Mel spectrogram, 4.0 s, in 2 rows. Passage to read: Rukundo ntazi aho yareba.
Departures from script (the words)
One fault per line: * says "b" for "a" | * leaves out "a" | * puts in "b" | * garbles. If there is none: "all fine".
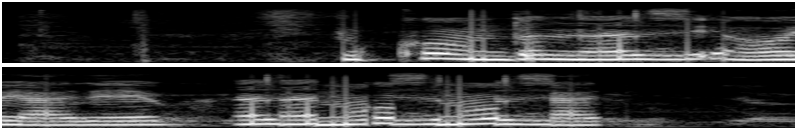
* garbles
